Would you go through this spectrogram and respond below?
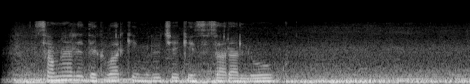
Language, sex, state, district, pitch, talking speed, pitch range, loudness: Odia, male, Odisha, Sambalpur, 140 Hz, 75 wpm, 130-150 Hz, -15 LUFS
